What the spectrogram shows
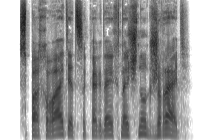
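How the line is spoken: Angry. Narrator (Russian): зло сказал Святожор

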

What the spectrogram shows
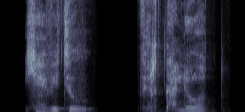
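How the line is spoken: Whisper. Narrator (Russian): прошептал Слизняк

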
